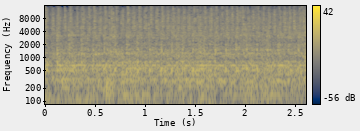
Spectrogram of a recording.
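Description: A sewing machine runs steadily as a sheepskin (pustin) coat is stitched on Labi Darya street near a crossroads in Ghazni city, Afghanistan, a continuous rapid mechanical whirring and rattling at an even, fairly loud level, with no voices.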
